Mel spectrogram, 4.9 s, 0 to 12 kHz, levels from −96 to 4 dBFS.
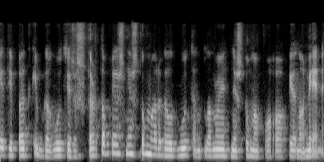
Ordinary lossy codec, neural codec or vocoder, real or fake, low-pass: AAC, 48 kbps; codec, 16 kHz, 4 kbps, X-Codec, HuBERT features, trained on LibriSpeech; fake; 7.2 kHz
